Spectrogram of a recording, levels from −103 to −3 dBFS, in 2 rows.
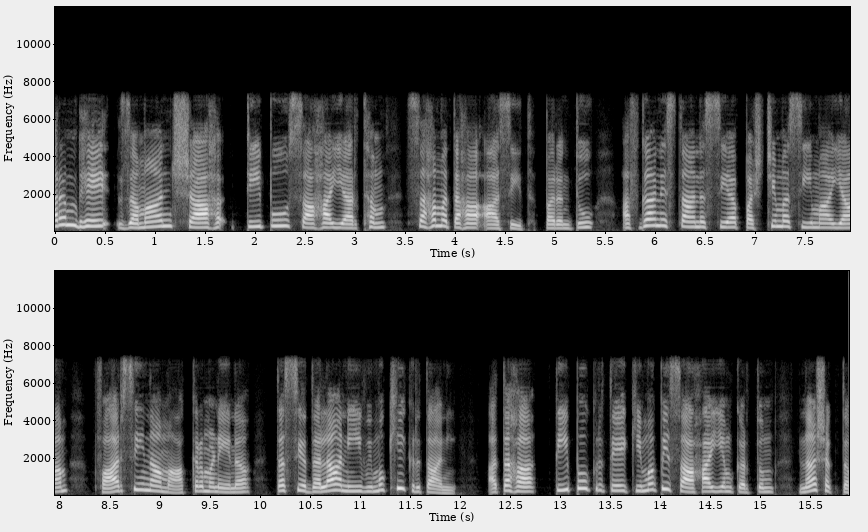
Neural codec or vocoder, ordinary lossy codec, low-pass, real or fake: codec, 16 kHz, 8 kbps, FunCodec, trained on Chinese and English, 25 frames a second; none; 7.2 kHz; fake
